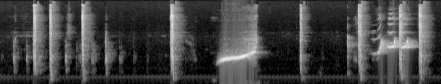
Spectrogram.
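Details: Male and female ringneck parrots making mating sounds in front of a mirror indoors: scattered sharp clicks and ticks, then one clear whistle sliding upward, followed by more clicks and a short wavering upturned note.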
